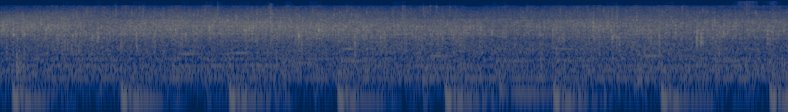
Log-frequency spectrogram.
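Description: Vegetable oil, butter, ginger and garlic fry in a pot with a steady, close sizzle and a soft rhythmic scraping of stirring throughout.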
